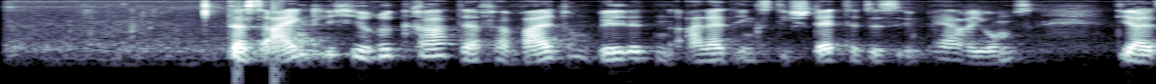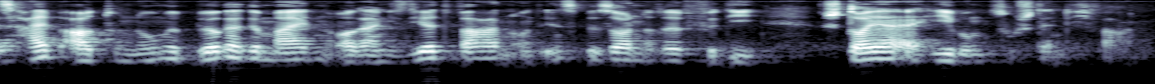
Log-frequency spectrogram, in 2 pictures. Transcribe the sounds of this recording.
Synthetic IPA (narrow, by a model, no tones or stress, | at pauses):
d̥asʔa̰ɪɡŋ̩tlɪçəʁʏk̚ɡ̥ʁaːt̚d̥eːɐfɛɐva̰ltʊŋbɪldətn̩ʔa̰lɐdɪŋsd̥iːʃtɛtʰədɛsɪmpʰeːʁiʊmsd̥iːalshalpʔa̰ʊtʰonoːməbʏɐɡɐɡəmaɪ̃ndn̩ʔɔ̰ɐɡaniziːɐtv̥aːʁənʊ̰ntʔɪ̰nsb̥əzɔndəʁəfyːɐdiːʃtɔʏɐʔɛ̰ɐheːbʊŋt͡suːʃtɛndɪçv̥a̰ːʁən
